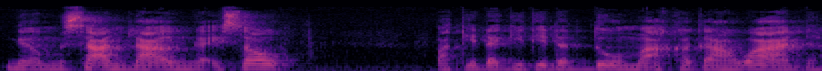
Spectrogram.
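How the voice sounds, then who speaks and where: A woman with an Ilocano accent playing a gossiping villager who gives grave warnings in a radio drama, deliberate and emphatic. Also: fairly low pitch, level tone, bright, forceful tone. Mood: grave, confiding. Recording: roomy echo.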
